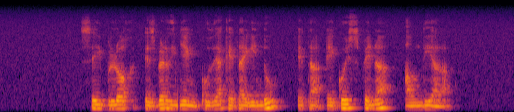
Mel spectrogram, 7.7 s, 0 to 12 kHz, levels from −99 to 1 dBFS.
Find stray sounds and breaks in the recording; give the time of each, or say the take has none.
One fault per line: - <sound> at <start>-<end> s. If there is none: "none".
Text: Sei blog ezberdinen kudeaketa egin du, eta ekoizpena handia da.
- dropout at 2.7-2.7 s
